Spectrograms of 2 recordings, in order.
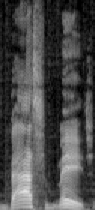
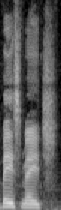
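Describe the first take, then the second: First: The first word rhymes with 'mass'. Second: The first word rhymes with 'face'. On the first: The speaker calls it right. "let the people know it is Bass Mage" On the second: The speaker calls it wrong. "It's not Base Mage"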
